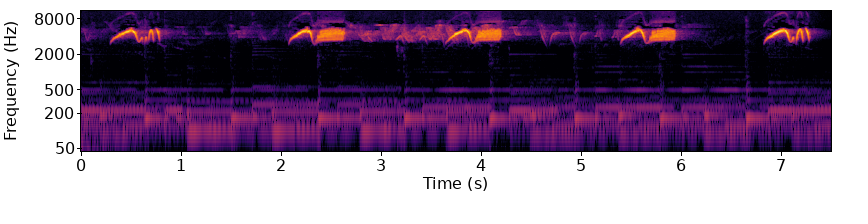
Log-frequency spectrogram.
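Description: An Eastern Phoebe calls five times in a steady rhythm, each short, raspy two-part phrase clear, over a soft, low sustained musical drone.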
